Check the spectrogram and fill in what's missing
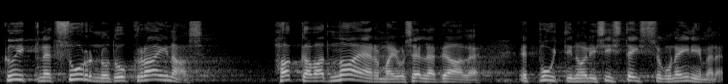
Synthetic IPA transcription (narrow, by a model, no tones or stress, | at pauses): kɤjkːˑne̞ːd̪surnud̪ukrɑjnɑ̰s | hɑkːɑvɑd̪̥nɑe̞rmɑjuse̞lːe̞peɑle̞̰e̞t̪̚ˑpuːt̪ʲːˑino̞lʲisiːst̪e̞jst̪suɡ̥une̞inime̞nḛ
